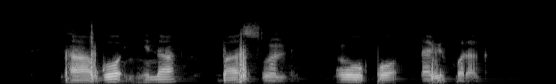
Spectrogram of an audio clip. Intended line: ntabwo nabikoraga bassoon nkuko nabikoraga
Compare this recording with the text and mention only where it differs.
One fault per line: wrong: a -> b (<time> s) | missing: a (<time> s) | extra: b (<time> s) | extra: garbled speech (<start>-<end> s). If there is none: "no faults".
wrong: nabikoraga -> nkina (1.3 s)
